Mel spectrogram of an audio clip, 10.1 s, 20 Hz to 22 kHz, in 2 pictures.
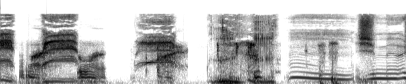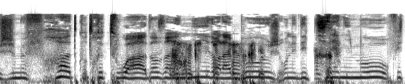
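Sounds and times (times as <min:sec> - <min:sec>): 
person imitating sow grunts and snorts: 0:00.0 - 0:04.3
speech: 0:00.4 - 0:02.2, 0:04.5 - 0:10.1.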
